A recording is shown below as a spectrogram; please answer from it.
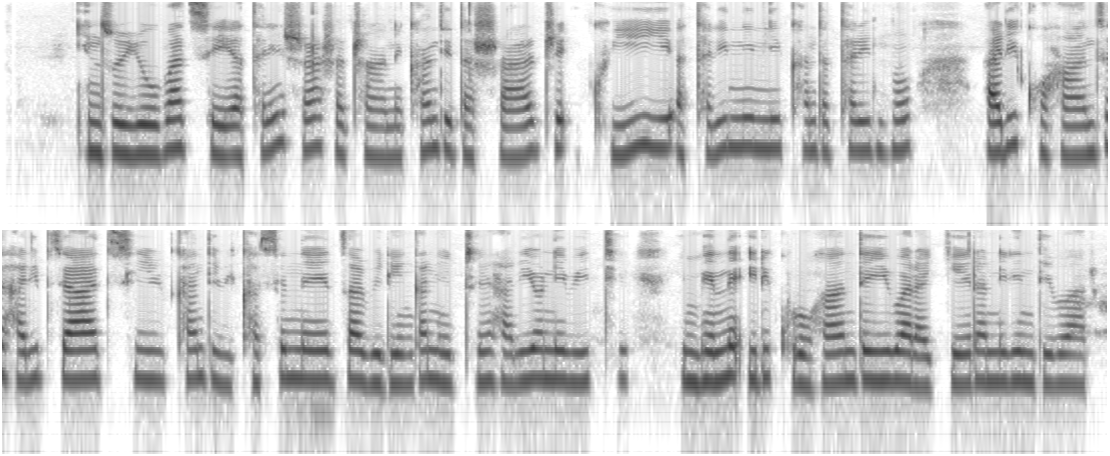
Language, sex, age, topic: Rundi, female, 25-35, education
